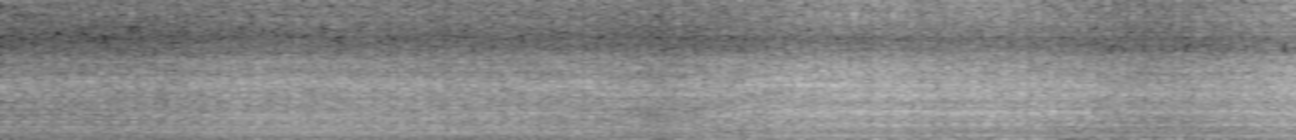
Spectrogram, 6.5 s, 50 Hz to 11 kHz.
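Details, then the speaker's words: 2002 Honda CR-V 2.4 L: idle rises and sags unevenly, RPM hunting and nearly stalling between swells. Rough surging idle with no clear cause; the vehicle had about seven fault codes when bought. "It has a very rough idling. The RPM goes up and down, and now we're gonna start it."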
